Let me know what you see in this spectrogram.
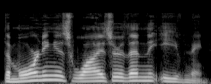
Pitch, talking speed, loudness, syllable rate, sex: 150 Hz, 200 wpm, -17 LUFS, 5.5 syllables/s, male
